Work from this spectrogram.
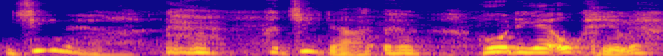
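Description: A man's voice: high-pitched, wildly swooping pitch, takes it slowly, warm tone, full character voice. An actor playing a nervous, bewildered little man in a radio play, dithering, stammering and repeating himself. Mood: nervous, flustered. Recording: muffled old radio recording, faint hiss.

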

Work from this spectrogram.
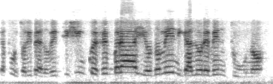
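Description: A man's voice: fairly high pitch, fast talker, breathy edge, dry recording, highs cut off. A man answering interview questions conversationally as an actor and playwright, hesitant and searching for words, often repeating himself.

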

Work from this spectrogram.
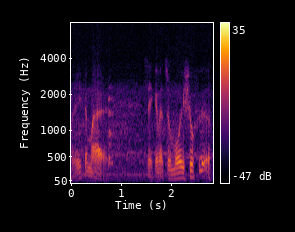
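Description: An actor playing a bantering, easily indignant young student, a farmer's son, in a radio play with naturalistic dialogue. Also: male voice, low voice, big pitch swings, moderate pace, vocal fry, a little mellow, exaggerated voice. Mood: playful. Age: young adult. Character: excitable, touchy young male student, farmer's eldest son. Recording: noisy old radio play recording.

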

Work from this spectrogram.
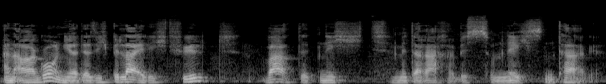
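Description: An actor in a German radio play, playing a grave, measured man who soberly reports on a mysterious death. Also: sits low. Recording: noisy old radio play recording.

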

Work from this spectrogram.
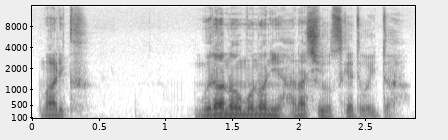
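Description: A dignified old knight advisor, with a deep, mellow voice. He speaks in a grave, formal manner, stern and measured, as in an anime audio drama. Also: expressive, dry recording, studio quality. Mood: firm.

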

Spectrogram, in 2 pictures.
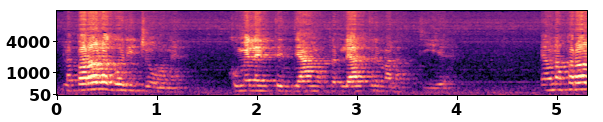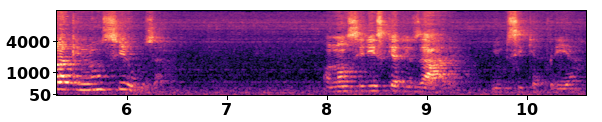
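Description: A woman playing a weary, disillusioned older psychiatrist in a theatrical monologue, speaking in a measured, deliberate way with rhetorical repetition. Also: medium pitch, lively intonation, natural voice. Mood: weary, reflective. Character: veteran psychiatrist of thirty-five years, weary, disillusioned, reflective. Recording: roomy, distant stage recording, faint noise.

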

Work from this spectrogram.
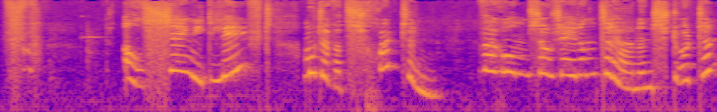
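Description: A woman's voice: very high voice, very animated, slow pace, a bit bright, heavily acted. A woman playing a stubborn, wide-eyed little girl who believes in fairy tales, in a children's audio play. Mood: defiant.

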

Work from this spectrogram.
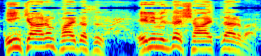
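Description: An actor playing a firm, patient police superintendent in a radio play, measured and authoritative. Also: male voice, on the high side, lively intonation, a bit bright. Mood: pressing, stern. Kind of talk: Turkish radio theatre acting.

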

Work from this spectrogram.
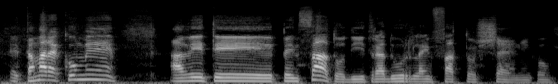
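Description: Bright-voiced man hosting radio. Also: fairly high pitch, slow. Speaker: radio host interviewing a guest. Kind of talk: radio arts interview.

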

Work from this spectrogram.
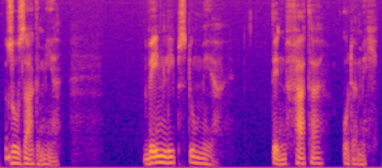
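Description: A man's voice: deep voice, slow pace, dark tone, dry recording. An actor playing a grave, brooding man demanding love in a radio drama. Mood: pleading, grave.

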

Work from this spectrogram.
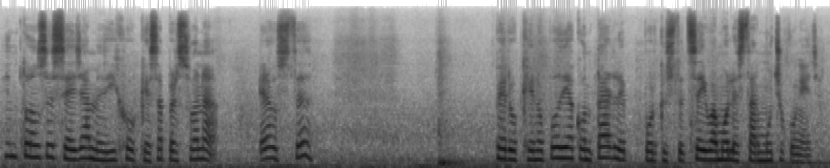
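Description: An actress playing a calm, firm doctor with a Costa Rican accent, in a radio drama. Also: female voice, on the high side, normal speed, pauses often, slight background noise, close to an everyday voice. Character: calm, firm female doctor counseling a family.

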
